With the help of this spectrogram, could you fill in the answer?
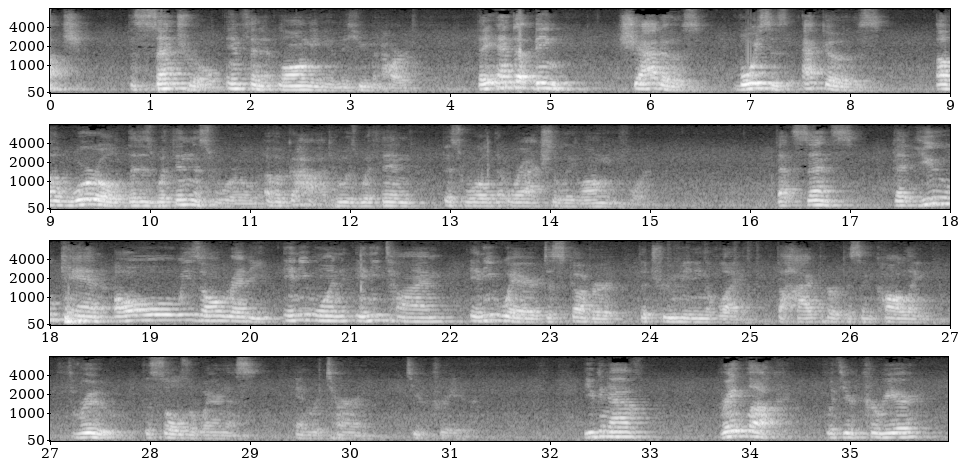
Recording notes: From the stage at Montana Tech.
